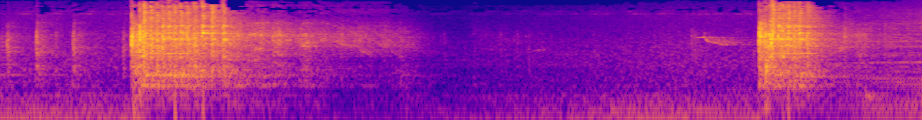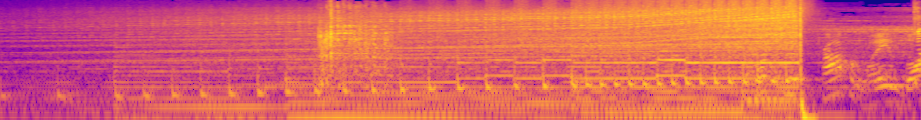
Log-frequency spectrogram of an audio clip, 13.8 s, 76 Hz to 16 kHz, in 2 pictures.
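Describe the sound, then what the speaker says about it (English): A Kobalt 420 foot-pound half-inch torque driver removes mower blades, firing in loud rattling bursts with pauses between them, then a long sustained run that climbs in pitch before cutting off, close by. "we're going to take our cobalt 420 foot-pound half-inch torque driver to this and take these blades off"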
